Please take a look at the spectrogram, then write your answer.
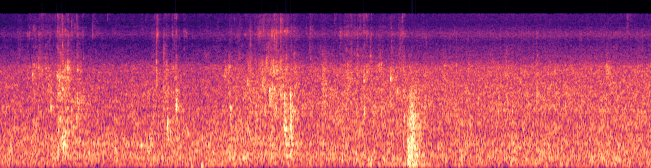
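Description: Typhoon floodwater pours into a house with a steady, faint rushing and trickling, plus a few brief splashes or knocks.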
